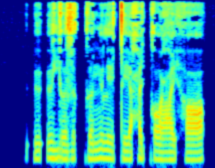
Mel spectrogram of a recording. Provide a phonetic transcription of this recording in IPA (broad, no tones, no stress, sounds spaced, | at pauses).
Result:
ʔ ʏ ʔ ø j ə z ə k ə n ʏ l e t e ħ i k ɔ ʕ e h ɒ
